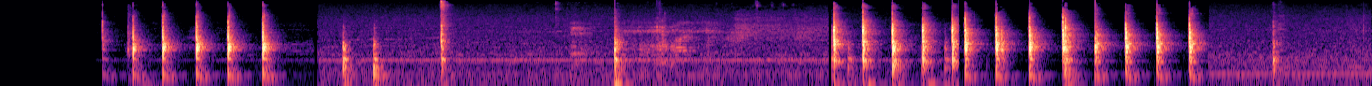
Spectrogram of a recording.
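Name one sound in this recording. A hammer taps sharply on metal, in quick bursts.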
